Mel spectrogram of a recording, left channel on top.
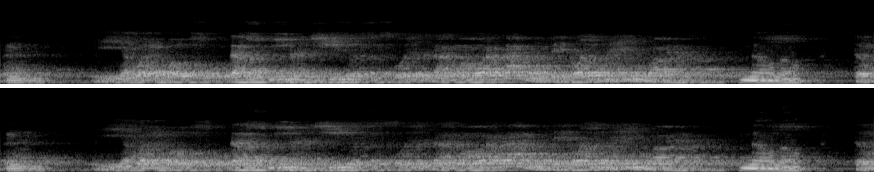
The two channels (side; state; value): both; normal; correlation 0.64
